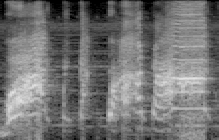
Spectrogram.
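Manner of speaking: loud high squawks; loud high hen squawks; chickens squawking. Acted. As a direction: squawk like startled hens. Chickens cluck.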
